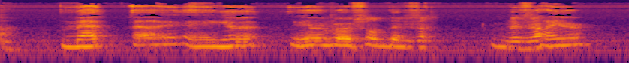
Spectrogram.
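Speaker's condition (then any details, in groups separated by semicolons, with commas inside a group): ALS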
